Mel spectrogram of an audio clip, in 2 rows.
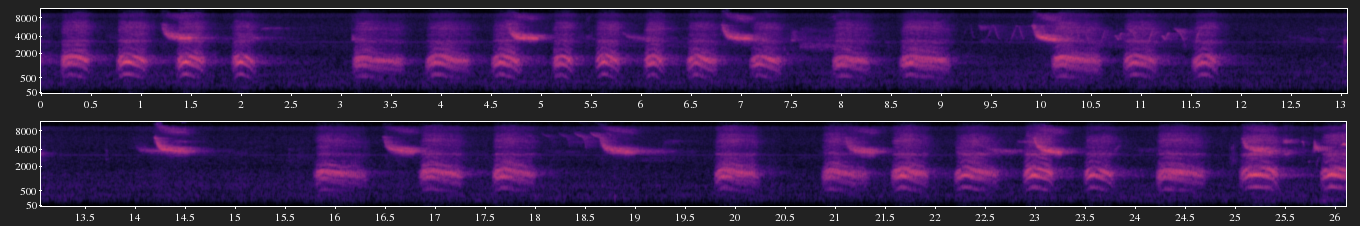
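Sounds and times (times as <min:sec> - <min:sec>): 
steady hiss of background noise: 0:00.0 - 0:26.1
crow cawing in short harsh bursts: 0:00.2 - 0:02.2, 0:03.1 - 0:09.2, 0:10.1 - 0:12.0, 0:15.8 - 0:18.1, 0:19.8 - 0:26.1.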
